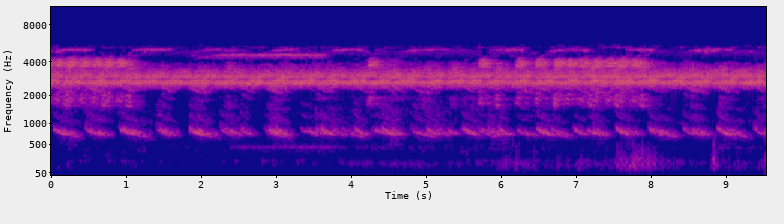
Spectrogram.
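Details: Lakeside at night with frogs giving quick repeated downward-bending notes in an uneven overlapping rhythm, while a constant high insect whine fills the background and a low thump comes near the end.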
